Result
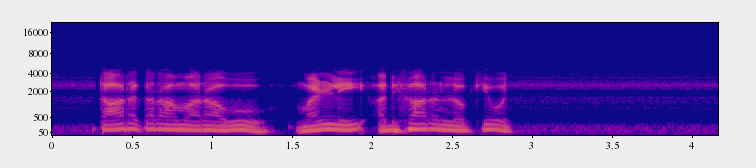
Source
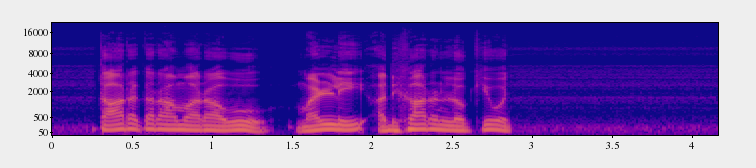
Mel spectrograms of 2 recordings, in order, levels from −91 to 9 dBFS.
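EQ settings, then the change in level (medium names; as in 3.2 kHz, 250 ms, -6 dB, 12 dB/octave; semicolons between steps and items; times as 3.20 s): resonant low-pass 2.5 kHz, resonance Q 7.7; peaking EQ 86 Hz +7 dB 0.36 oct; static phaser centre 1.8 kHz, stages 6; -4.5 dB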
